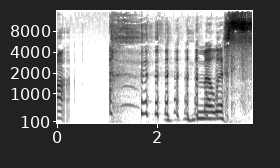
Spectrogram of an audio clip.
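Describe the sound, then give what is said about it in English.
A voice makes drawn-out, sing-song vocal sounds, then ends with a short, sharp hiss imitating a snake, fairly loud. “Like a snake.”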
